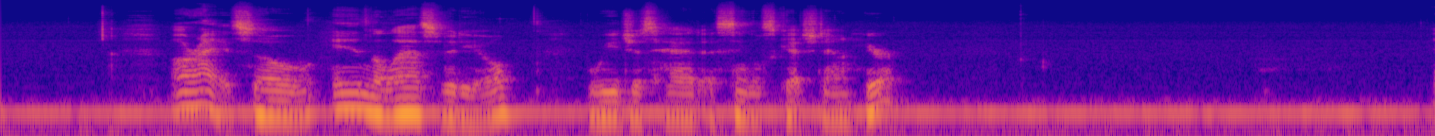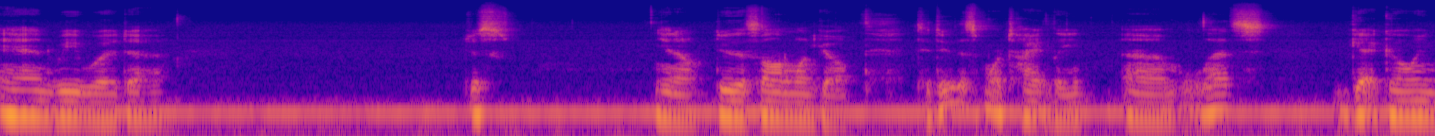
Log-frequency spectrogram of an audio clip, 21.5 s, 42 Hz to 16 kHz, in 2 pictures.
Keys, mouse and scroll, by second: 0.3 scroll down 2, 1.1 scroll up 2, 7.6 middle click, 7.8 click, 8.5 right click, 9.5 middle click, 9.9-10.9 right drag, 10.9-12.3 middle drag, 12.5 scroll down 1, 13.5 scroll up 1, 15.2 scroll down 1, 18.0 click, 19.1 click.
